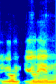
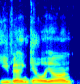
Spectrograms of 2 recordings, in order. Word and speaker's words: Evangelion: on a stream pronounced Evangelion as Evangelion. And that happens a lot. And I had to and I couldn't stop myself. I was like, it's a hard G.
